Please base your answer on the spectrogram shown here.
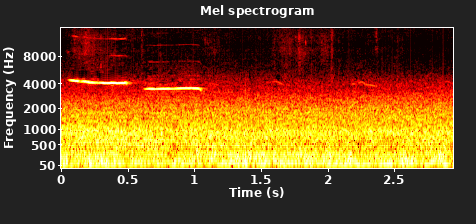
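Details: Whistled two-note song of a black-capped chickadee, recorded in Burlington, Canada, in late March 2018. A pure higher note is followed by a slightly lower, longer one, set against steady road noise.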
